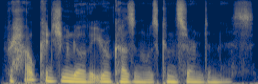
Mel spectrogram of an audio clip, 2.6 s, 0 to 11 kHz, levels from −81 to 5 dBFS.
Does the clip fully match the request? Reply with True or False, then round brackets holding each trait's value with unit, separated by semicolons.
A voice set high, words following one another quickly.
False (110 Hz; 280 wpm)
